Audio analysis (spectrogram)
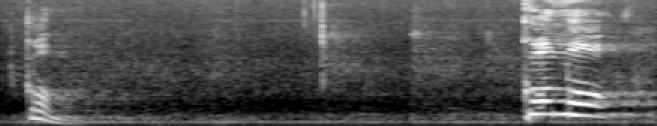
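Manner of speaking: usual speaking voice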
